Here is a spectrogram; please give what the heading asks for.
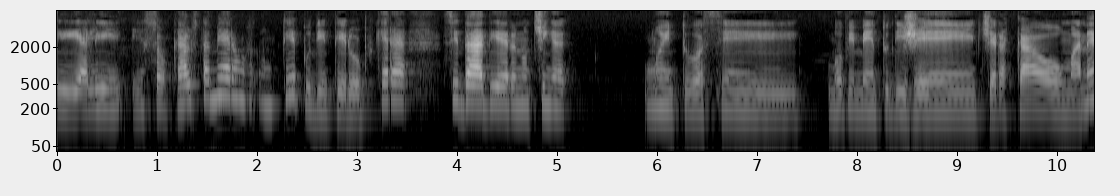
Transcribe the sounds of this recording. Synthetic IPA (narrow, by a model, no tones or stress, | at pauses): ɪalĩẽsɐ̃kaɾlʊst̪ɐ̃mẽj̃ɛɾɐũũt̪ẽpʊd̪ɪĩnt̪eɾjoɾpoɾkeɛɾɐsid̪ad̪ɪɛɾɐnɐ̃w̃t͡ʃ̪ĩɲɐ | mũj̃t̪ʊasĩ | movimẽnt̪ʊd̪ɪʒẽt͡ʃ̪ɪɛɾɐkawmɐnɛ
